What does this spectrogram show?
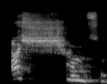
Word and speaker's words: الشمس: کے ملاتے ہیں، جیسے الشمس، لیکن اس میں القمر میں لام کا تلفظ ہو رہا تھا، الشمس میں لام کا تلفظ ہی نہیں، لام کو کوئی لفٹ ہی نہیں کرا رہا، تو ڈاکٹر جو ہے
